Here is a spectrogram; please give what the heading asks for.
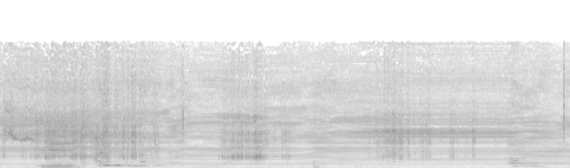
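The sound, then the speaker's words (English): Electric hair clippers drone with a steady, harmonic-rich buzz, used to trim eyebrows. The sound is faint and continuous, with voices briefly speaking over it. “Shit, those clippers suck.”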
